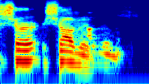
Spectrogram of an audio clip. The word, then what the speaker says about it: Chauvin: More importantly, we finally got that verdict for George Floyd's killer, Derek Sherman. That's how you say his name? Chauvin? Derek Chauvin. – Yeah.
